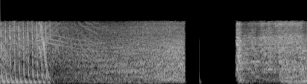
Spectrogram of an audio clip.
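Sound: car engine starting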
